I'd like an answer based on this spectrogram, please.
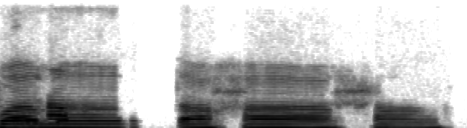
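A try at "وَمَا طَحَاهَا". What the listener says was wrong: कहा अभी भी ता निकल रही है उसमें तो. लेकिन तोहा में भी देखिए, पहले तो के बाद बड़ी हा की तो अदायगी होगी.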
